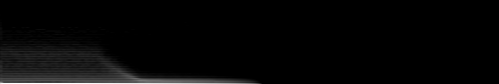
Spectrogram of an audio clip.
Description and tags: Bass Sin Swing Umbrella end - one shot
Made with FruityLoops. Low frequency, not suitable for cheap speakers.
